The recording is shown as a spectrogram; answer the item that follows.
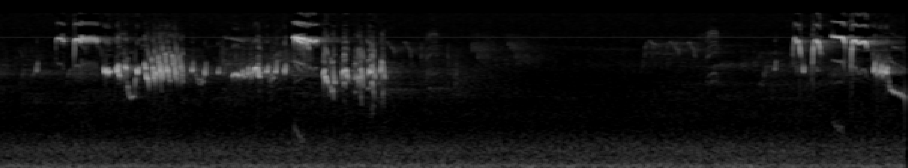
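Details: A European robin gives a high, warbled phrase of thin whistles and short trills. A silent pause of about three seconds follows before another shrill burst of notes begins.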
